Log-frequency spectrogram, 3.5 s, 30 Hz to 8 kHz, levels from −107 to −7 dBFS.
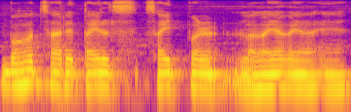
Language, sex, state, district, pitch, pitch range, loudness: Hindi, male, Arunachal Pradesh, Lower Dibang Valley, 105 Hz, 100-110 Hz, -16 LUFS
